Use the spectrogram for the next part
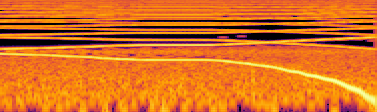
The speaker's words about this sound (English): You can start to hear the phasing between the two frequencies. And then they're starting to actually be audible as separate tones.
